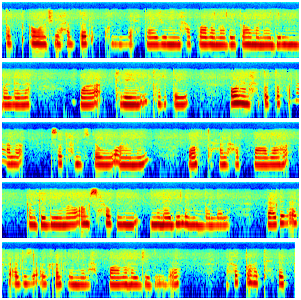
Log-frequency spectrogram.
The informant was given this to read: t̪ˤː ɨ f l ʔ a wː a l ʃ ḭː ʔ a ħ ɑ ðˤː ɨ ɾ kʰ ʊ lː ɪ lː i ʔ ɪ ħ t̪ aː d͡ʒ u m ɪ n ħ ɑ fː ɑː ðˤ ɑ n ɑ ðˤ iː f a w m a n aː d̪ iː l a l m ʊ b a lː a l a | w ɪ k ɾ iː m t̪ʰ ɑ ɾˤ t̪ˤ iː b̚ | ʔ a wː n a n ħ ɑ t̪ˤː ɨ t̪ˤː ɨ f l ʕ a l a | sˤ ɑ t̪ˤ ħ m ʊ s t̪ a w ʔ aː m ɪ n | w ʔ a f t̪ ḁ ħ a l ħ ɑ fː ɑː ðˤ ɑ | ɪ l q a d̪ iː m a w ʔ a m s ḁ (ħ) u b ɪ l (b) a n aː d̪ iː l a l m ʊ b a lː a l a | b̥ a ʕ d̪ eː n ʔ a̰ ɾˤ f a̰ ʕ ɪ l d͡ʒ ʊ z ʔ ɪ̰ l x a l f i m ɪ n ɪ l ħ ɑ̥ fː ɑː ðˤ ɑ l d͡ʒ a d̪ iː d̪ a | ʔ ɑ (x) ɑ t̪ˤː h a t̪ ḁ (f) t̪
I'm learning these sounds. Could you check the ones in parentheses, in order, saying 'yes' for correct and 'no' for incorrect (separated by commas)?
yes, no, no, no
